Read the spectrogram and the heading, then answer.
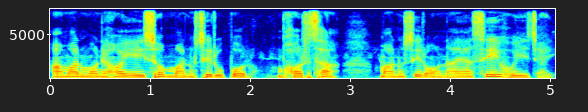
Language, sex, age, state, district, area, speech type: Bengali, female, 30-45, West Bengal, Purba Medinipur, rural, spontaneous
